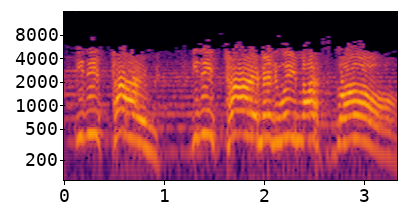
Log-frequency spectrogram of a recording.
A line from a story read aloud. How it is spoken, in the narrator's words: suddenly, Ilse's mother shouted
